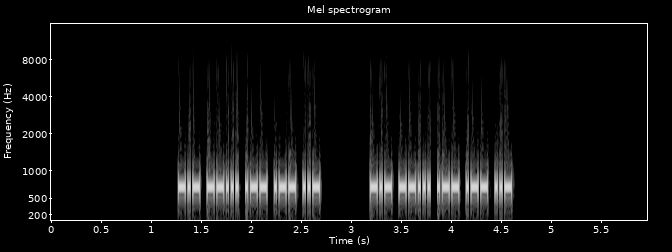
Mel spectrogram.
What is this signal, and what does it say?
Morse code, heard as a keyed tone, about 46 wpm, 700 Hz. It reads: K7WWU K7WWU
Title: USA Call Signs - 5 Characters - Repeated 2x - 50wpm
